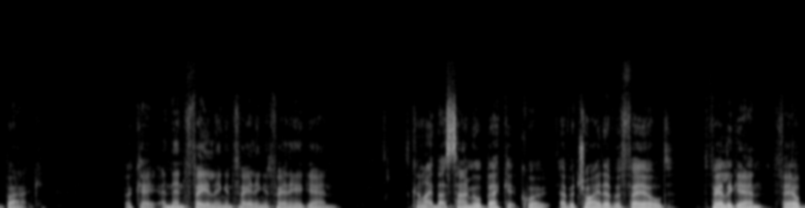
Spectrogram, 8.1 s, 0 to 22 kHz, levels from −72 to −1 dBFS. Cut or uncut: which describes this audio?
uncut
